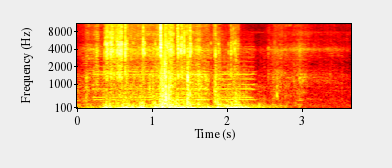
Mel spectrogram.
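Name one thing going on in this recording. Tyres roar loudly on a road as a car drives.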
